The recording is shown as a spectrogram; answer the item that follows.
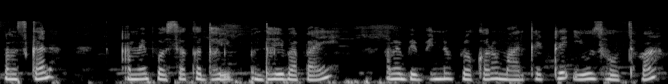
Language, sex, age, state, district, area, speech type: Odia, female, 18-30, Odisha, Malkangiri, urban, spontaneous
